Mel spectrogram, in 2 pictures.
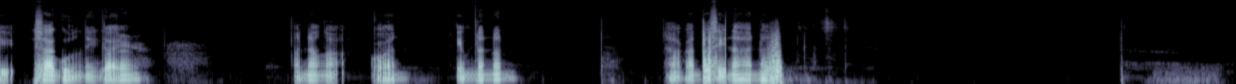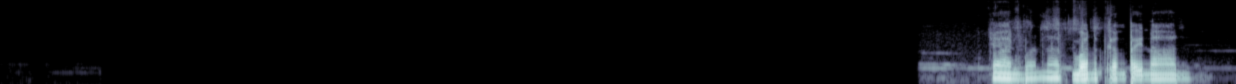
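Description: A young woman sings into a microphone, in short phrases with pauses.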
